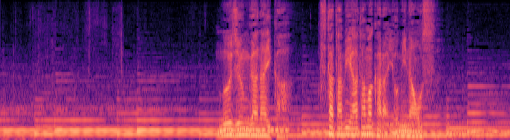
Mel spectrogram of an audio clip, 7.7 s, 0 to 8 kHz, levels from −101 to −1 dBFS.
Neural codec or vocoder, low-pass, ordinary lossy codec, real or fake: none; none; none; real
